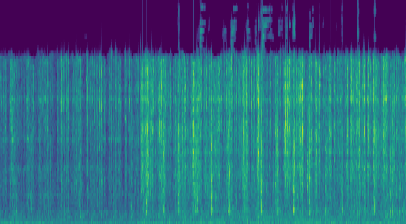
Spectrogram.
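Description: Hoofbeats of a ridden Marwari horse on a packed dirt track: a quick, even run of sharp strikes, denser from about two seconds in, with music playing underneath.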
